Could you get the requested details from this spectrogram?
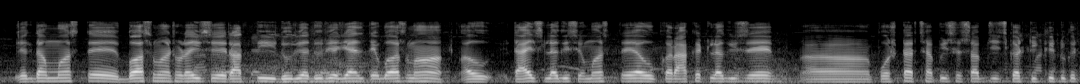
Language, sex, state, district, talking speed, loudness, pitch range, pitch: Chhattisgarhi, male, Chhattisgarh, Sarguja, 165 wpm, -19 LUFS, 135-145 Hz, 140 Hz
